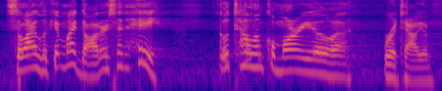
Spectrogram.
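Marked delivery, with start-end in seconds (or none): 1.3-3.3 put-on higher-pitched talking-to-a-toddler voice; lightly acted parent prompting a small child; dad coaxing toddler. Dad asks his little girl to apologize, gently coaxing.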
